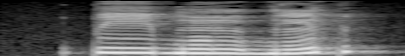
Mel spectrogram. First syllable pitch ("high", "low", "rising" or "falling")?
low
